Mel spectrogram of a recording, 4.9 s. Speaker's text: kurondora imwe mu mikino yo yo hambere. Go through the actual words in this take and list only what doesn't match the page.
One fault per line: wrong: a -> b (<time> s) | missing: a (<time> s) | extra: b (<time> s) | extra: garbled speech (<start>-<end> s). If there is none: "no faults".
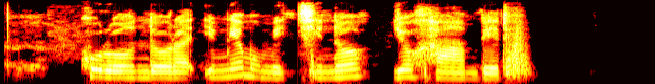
missing: yo (3.1 s)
